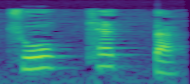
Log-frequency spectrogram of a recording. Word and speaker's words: 좋겠다: It's pronounced differently than how it's spelled. It's the pronunciation is 좋겠다.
